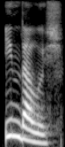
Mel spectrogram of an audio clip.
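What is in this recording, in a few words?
"индалысь", Komi, female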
